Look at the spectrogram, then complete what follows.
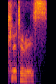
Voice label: "clitoris", Indian

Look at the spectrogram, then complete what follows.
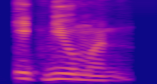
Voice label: "ichneumon", Indian

